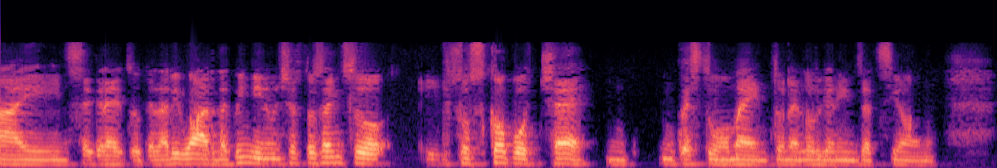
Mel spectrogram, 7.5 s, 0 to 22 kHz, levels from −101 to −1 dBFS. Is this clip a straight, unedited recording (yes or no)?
yes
